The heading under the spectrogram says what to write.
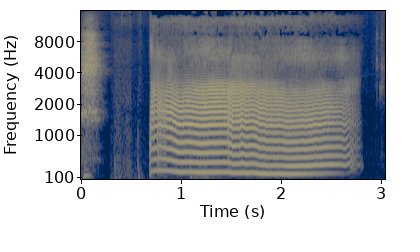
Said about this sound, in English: Can we hear that fart again? That same one.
